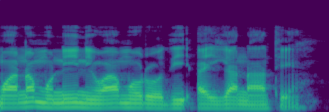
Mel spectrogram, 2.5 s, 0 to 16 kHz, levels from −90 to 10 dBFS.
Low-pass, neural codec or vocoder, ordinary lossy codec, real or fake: 7.2 kHz; none; none; real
